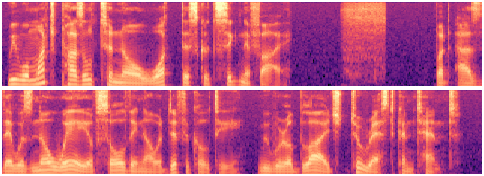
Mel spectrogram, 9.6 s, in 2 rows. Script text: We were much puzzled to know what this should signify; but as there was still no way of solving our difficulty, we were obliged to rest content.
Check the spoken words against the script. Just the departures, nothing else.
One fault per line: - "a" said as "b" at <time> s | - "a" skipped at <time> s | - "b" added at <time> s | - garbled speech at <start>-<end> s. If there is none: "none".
- "should" said as "could" at 1.9 s
- "still" skipped at 5.1 s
